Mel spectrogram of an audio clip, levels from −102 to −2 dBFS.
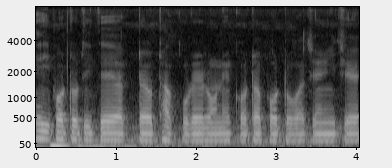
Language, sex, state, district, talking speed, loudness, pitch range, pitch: Bengali, male, West Bengal, Jalpaiguri, 150 wpm, -43 LUFS, 100-105 Hz, 100 Hz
